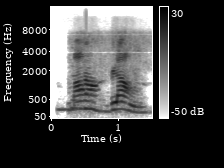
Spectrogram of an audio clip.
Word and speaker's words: Mont Blanc: Nah, kalau ketemu huruf N di belakang atau M bagi huruf mati di belakang, dia akan sengau. Jadi bacanya bukan Mont Blanc tapi dibaca apa? bukan blank. Mont Blanc. Blanc. Jadi karena suaranya kan A tetap dibaca A, ya kan? A. Tapi karena ada sengaunya jadi Mont Blanc.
